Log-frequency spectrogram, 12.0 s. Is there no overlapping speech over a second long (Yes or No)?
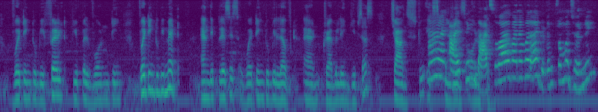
No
